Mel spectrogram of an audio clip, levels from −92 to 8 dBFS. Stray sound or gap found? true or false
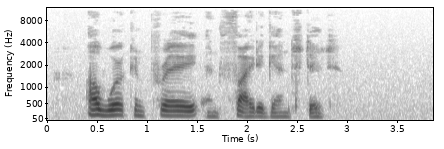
false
